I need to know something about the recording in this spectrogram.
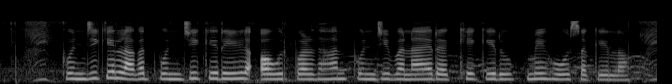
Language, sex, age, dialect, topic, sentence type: Bhojpuri, female, 18-24, Western, banking, statement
